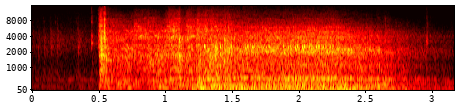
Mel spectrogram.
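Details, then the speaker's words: Exmark XS diesel zero-turn mower with 60-inch deck, throttle about a quarter, glow plugs pre-heated: fires sharply, runs evenly about two seconds, then winds down and stops as the faulty fuel shutoff solenoid retracts and cuts fuel. "so what's happening here is for some reason this unit allows temporarily the engine to start by extending the shaft out thus letting the fuel the fuel to circulate but after the engine starts up it's closing okay"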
